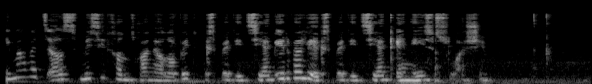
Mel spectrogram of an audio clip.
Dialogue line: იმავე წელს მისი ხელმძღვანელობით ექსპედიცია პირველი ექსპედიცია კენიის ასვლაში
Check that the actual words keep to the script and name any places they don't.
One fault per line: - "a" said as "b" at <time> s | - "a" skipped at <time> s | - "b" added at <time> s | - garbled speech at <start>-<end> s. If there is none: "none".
none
